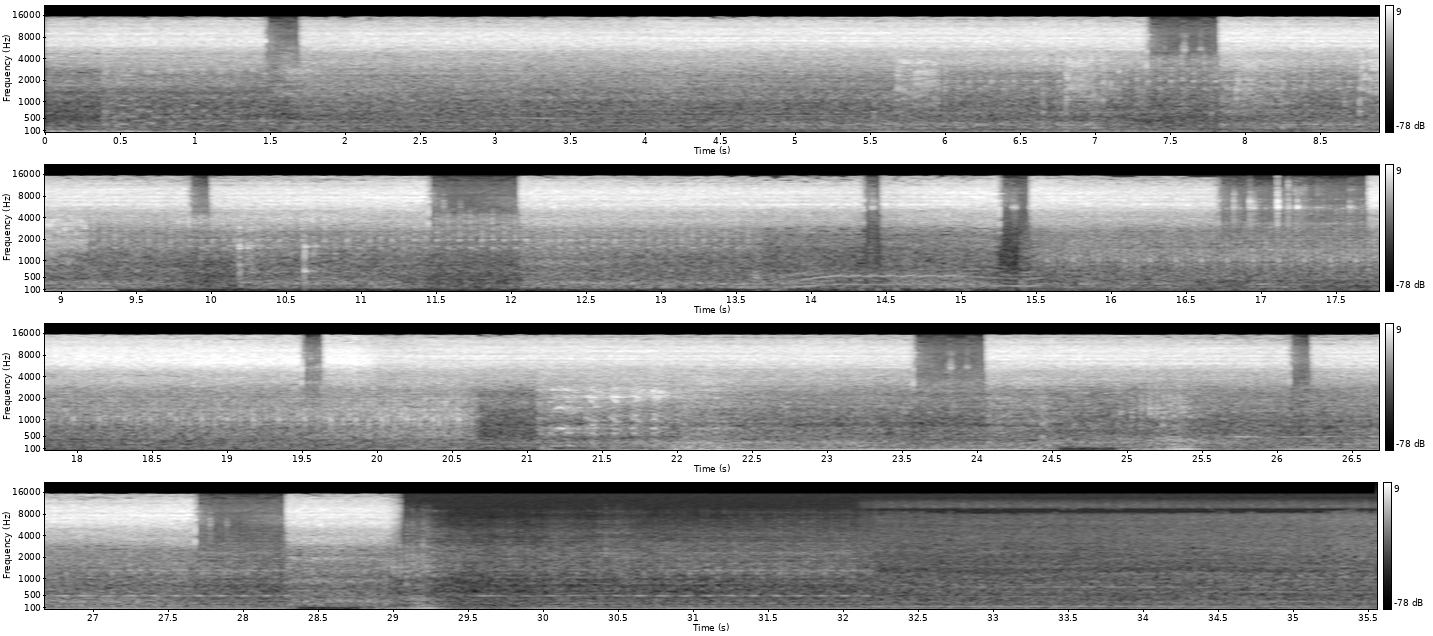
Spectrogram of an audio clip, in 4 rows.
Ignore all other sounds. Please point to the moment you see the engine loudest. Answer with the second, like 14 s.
22 s.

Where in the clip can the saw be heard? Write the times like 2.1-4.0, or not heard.
not heard.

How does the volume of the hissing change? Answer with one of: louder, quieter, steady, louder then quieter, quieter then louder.
steady.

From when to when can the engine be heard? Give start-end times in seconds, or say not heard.
0.2-35.5.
